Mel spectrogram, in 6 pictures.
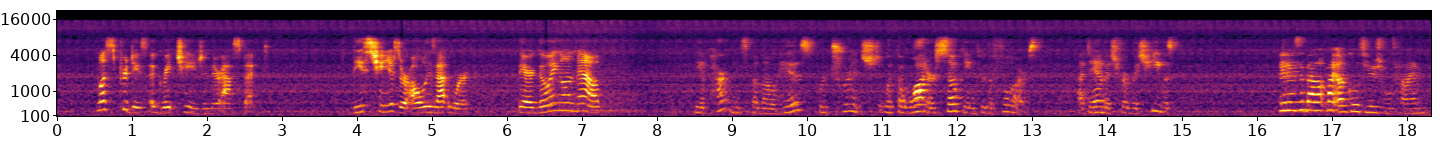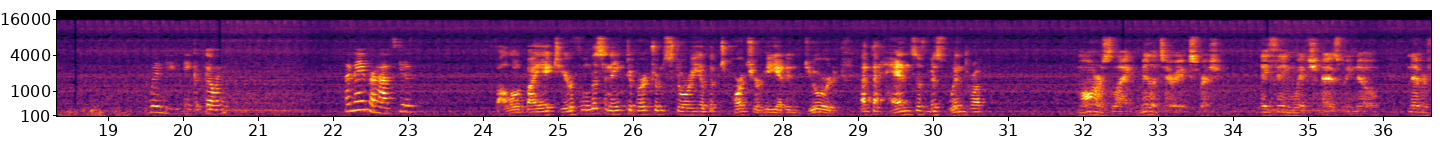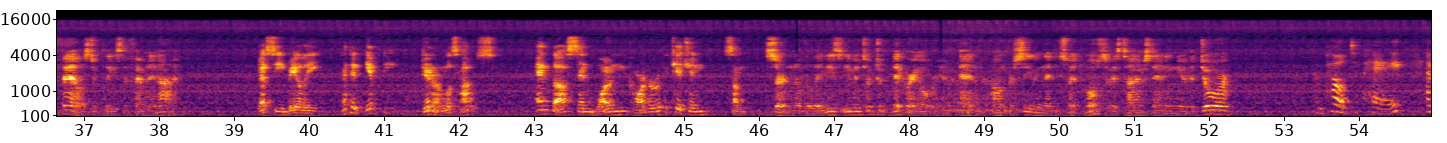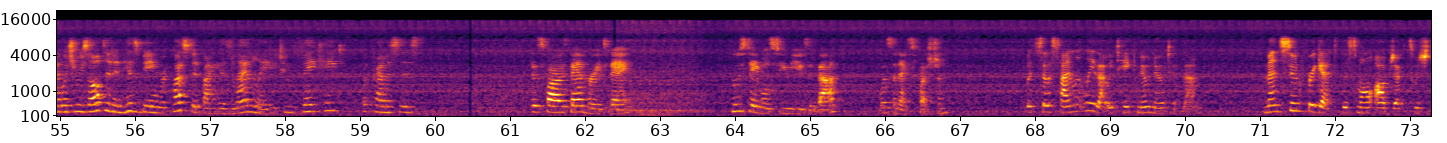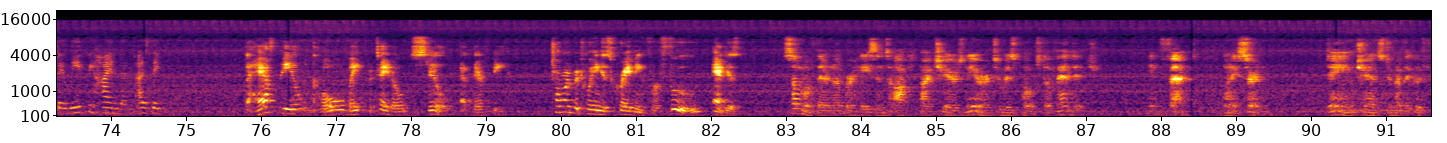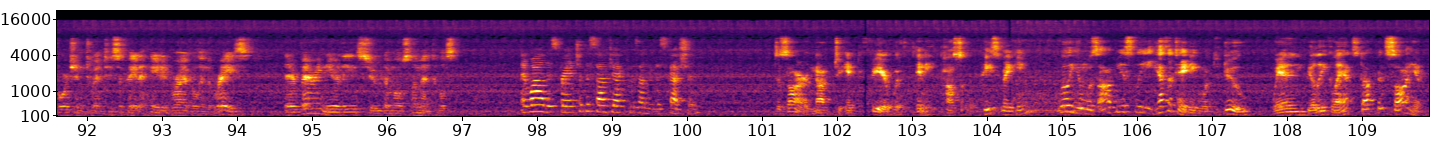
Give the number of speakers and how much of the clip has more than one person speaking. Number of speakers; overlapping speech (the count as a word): five, no overlap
